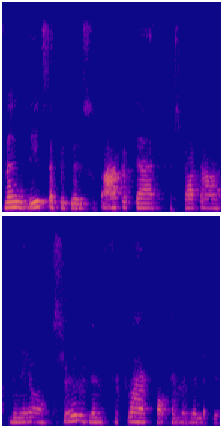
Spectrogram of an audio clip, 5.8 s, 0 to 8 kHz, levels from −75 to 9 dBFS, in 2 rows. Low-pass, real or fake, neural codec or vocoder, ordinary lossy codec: 7.2 kHz; fake; codec, 16 kHz, 1.1 kbps, Voila-Tokenizer; Opus, 24 kbps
